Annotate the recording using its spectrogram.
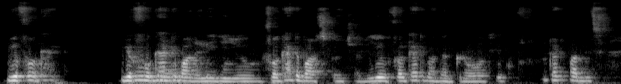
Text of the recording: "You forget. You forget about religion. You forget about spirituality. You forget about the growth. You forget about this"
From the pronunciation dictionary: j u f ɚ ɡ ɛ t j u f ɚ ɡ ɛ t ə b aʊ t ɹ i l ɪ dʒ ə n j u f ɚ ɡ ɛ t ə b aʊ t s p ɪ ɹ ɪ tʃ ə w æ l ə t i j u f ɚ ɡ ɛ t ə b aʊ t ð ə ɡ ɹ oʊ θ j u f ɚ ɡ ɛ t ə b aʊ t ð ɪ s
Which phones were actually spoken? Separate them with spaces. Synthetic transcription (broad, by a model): j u f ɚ ɡ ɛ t j u f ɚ ɡ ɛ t ə b aʊ t l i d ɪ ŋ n j u f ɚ ɡ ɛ t ə b aʊ t s p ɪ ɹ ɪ tʃ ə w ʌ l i j u f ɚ ɡ ɛ t ə b aʊ t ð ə ɡ ɹ oʊ t j u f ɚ ɡ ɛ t ə b aʊ t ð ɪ s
